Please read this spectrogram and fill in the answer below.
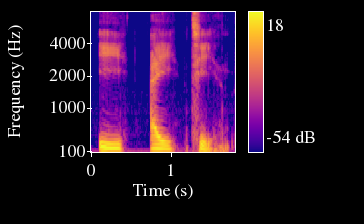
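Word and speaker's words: E-E-A-T: It is E E A T. So it would be pronounced EAT.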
